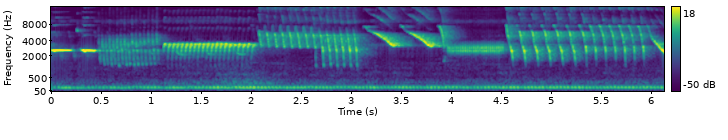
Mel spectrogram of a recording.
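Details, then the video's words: Canary singing inside a house in the morning, moving through held buzzy trills, a rapid pulsed roll, sweeping downward whistles and a final quick chirping series; steady low hum behind. "KICAU BURUNG KENARI - DIPAGI HARI DALAM RUMAH"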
